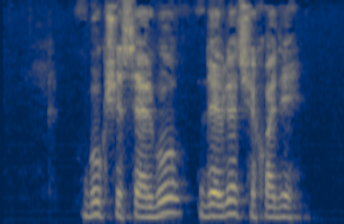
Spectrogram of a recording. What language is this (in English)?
Kurdish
